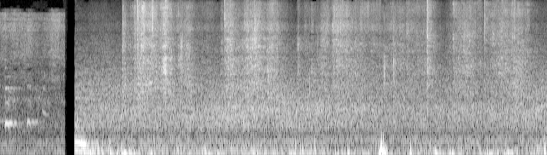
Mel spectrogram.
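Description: A shovel scrapes and scoops loose bedding off a floor.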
